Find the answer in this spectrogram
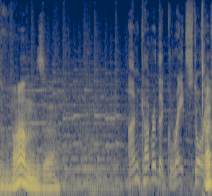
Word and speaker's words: Vanzer: Is that how he pronounced it? Vanza? Gain the upper hand in battle by aiming for enemy parts to destroy. Mix and match various weapons and parts to customize your Vanzer. He says Vanza.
